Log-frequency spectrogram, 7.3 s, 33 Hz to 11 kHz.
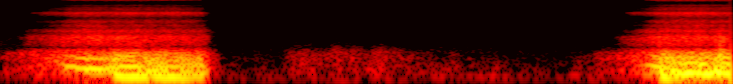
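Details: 20-year-old girl snoring very loudly in sleep: loud, rough rattling snores on each in-breath, with quiet breathing out between them.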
